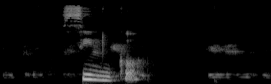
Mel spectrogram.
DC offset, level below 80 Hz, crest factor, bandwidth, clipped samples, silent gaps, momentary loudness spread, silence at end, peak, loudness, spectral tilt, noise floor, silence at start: under 0.1%; -78 dBFS; 20 dB; 17 kHz; under 0.1%; none; 25 LU; 0.35 s; -12 dBFS; -27 LUFS; -3.5 dB/octave; -82 dBFS; 0.65 s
